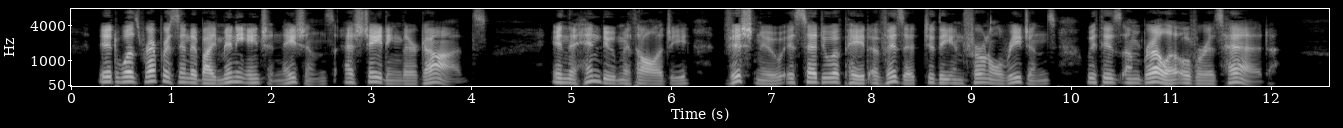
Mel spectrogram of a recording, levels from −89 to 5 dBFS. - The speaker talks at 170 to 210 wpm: No, average, 155 wpm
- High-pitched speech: No, medium, 145 Hz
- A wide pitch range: Yes, wide, 5.8 semitones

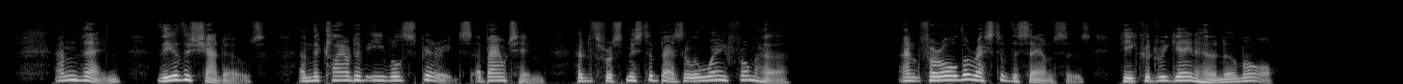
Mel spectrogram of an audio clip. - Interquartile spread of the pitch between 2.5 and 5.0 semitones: No, wide, 5.5 semitones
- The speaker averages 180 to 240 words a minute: No, average, 145 wpm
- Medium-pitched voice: Yes, medium, 165 Hz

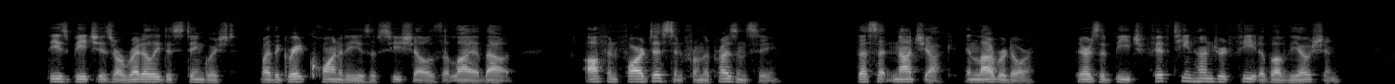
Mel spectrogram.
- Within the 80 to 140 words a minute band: No, average, 160 wpm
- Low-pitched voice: Yes, low, 115 Hz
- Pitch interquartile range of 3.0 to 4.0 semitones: Yes, average, 3.3 semitones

